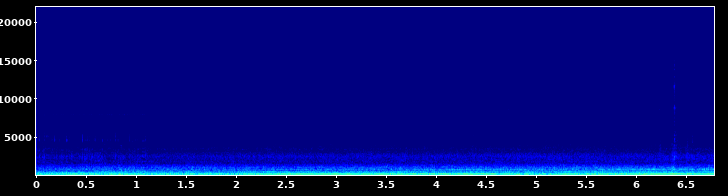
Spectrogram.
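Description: Car driving at steady speed, heard from inside the cabin: a steady low engine hum over even road and tyre noise.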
